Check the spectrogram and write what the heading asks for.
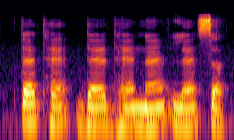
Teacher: दंत। दांत को इस्तेमाल करते हैं।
